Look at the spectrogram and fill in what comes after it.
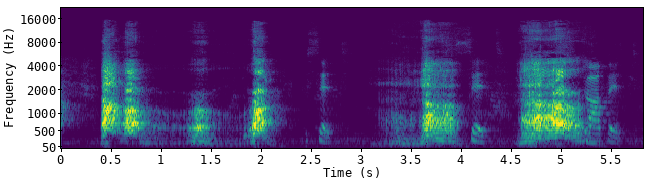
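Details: A Shiba Inu, who yells at his owner whenever she sneezes, sniffles or coughs, yells in loud, harsh, wavering bursts, mixed with a woman's voice.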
